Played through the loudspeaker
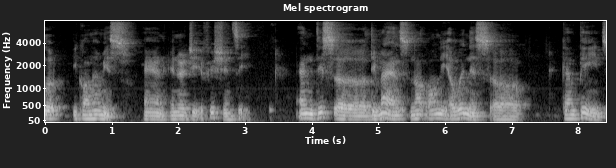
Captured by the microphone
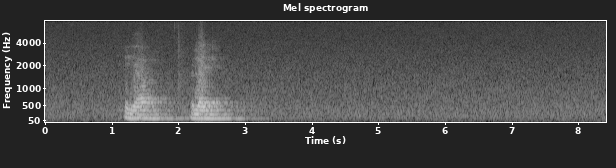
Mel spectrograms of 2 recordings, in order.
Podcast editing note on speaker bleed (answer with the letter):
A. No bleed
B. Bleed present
A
